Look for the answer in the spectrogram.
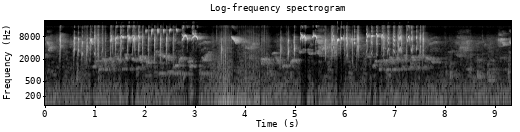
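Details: Mistletoebird, a speckled juvenile, in East Java, Indonesia, phone-recorded singing a fast lure song for other birds. Streams of rapid high chips with lower slurred whistles run nearly continuously, with a brief rustle partway through.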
